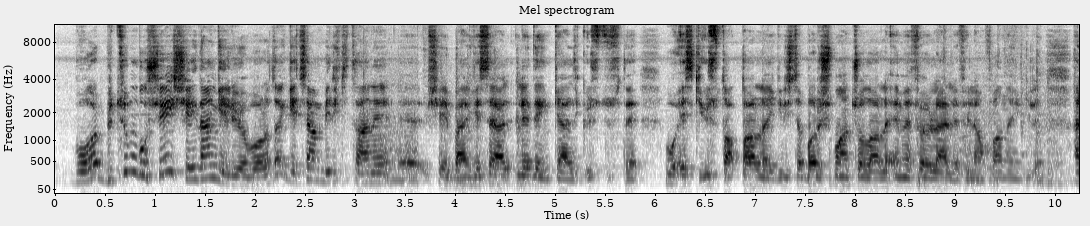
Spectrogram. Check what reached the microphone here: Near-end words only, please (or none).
none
